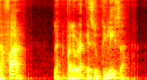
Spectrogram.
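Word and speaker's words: עפר: En hebreo, la palabra polvo se pronuncia y se dice afar, la palabra que se utiliza.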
